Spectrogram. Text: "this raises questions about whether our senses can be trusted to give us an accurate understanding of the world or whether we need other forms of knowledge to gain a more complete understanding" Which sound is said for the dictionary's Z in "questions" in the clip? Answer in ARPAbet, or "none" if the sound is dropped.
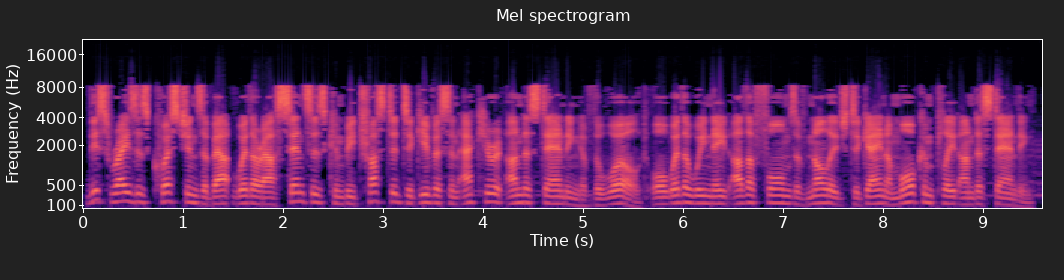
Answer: Z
